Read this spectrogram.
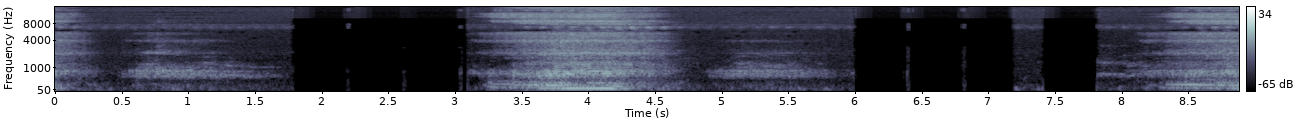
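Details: Sleeping girl: loud, harsh snoring on inspiration and expiration with rattling, rough snores and short silent gaps; heavy snoring, bruxism and delirium also reported.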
